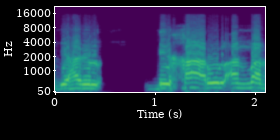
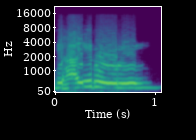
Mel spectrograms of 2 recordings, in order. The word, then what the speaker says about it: Biharul Anwar: Ya, Biharul Anwar, bukan Bihairul. Kalau debat dengan saya harus yang benar membacanya, ya.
